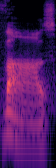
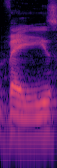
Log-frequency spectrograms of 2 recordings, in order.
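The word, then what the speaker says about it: vase: I am a feminist bars is pronounced vas obviously not vas or vas and certainly not V which I've never even heard of but which the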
